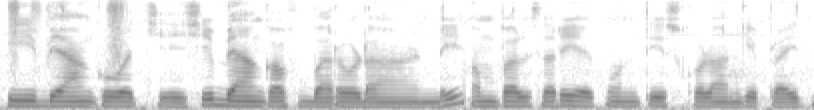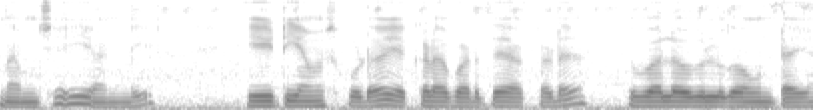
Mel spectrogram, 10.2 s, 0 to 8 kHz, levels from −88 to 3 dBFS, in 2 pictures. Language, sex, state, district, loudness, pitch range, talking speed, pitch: Telugu, male, Telangana, Nalgonda, -48 LUFS, 120-130 Hz, 125 wpm, 125 Hz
